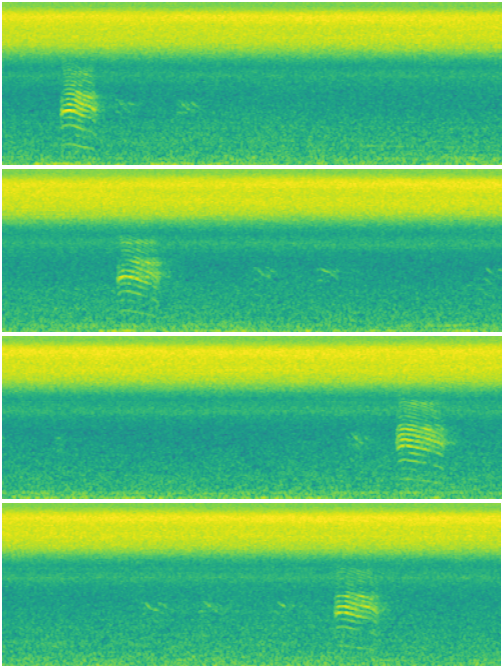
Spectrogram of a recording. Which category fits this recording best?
Soundscapes > Urban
